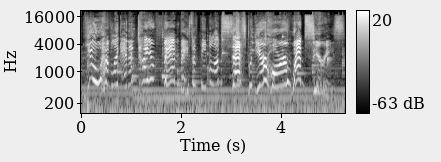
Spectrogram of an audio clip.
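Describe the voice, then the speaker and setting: Casting: exasperated, sardonic female villain for a game, high voice with big swoops, music underneath. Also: animated, unhurried. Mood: startled, annoyed. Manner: exasperated, theatrical, swearing. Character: Kiki, sardonic, dramatic, gun-toting female villain rival. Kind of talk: visual novel game voice acting.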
